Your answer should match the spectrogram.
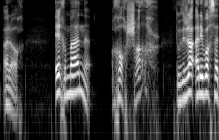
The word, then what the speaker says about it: Rorschach: Alors effectivement, c'est plutôt une prononciation allemande qui propose. Alors, écoutons bien, tous ensemble. Rorschach. Ok, il propose une autre prononciation. Rorschach. Rorschach. Bon bah ils disent tous Rorschach, hein. Alors bon bah écoutez, ça doit être ça, hein. D'après les prononciateurs allemands, voilà, c'est Rorschach du coup.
